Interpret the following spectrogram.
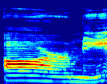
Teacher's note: a retroflex R and that is simply when the tongue tip is going up and back in the mouth now the back of your tongue still have to stay up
